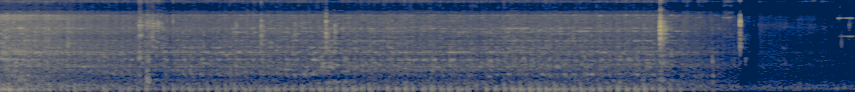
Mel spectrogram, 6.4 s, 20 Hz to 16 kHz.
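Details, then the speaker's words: Yamaha Mio M3 scooter after repair of a rough ticking idle: the engine now idles smooth and even with no ticking, then shuts off; the cause was the camshaft and the valve adjustment. "Oke, jadi untuk suaranya sudah halus kembali ya. Jadi permasalahannya ada pada nukin as ya teman-teman, dan setelan klepnya."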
